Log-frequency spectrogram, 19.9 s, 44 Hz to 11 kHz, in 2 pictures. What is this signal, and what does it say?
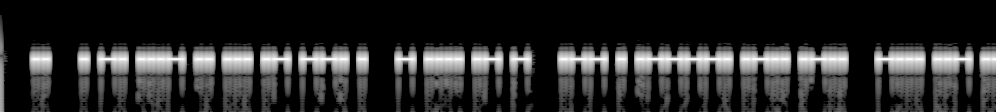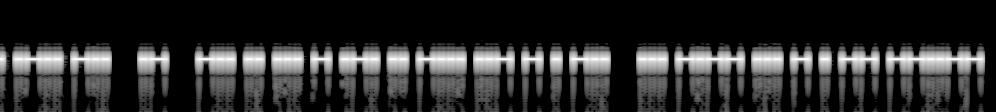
Morse code, heard as a keyed tone, about 25 wpm, 600 Hz. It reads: I ENVISAGE THAT WE'LL BUILD A DISTRIBUTED SYSTEM,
